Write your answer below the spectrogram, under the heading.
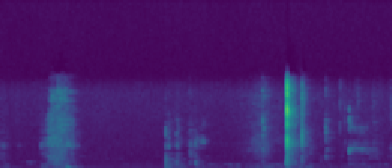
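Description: Faint clicks and taps of paint pots and a brush being handled at a painting table, with a short soft hiss just under a second in and one sharp click about four seconds in.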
